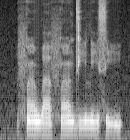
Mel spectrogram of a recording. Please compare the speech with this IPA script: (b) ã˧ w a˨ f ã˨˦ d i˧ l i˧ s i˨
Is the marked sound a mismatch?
yes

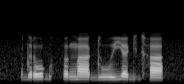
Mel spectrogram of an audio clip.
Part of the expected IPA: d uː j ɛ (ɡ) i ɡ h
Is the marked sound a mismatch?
no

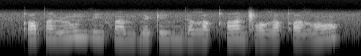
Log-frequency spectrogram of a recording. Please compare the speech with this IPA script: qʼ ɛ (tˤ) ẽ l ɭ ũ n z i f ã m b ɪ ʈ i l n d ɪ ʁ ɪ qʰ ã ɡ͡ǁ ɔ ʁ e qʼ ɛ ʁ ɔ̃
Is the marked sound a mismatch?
no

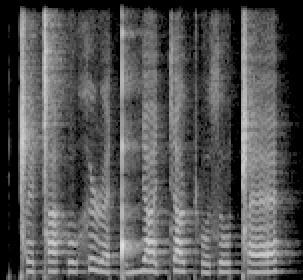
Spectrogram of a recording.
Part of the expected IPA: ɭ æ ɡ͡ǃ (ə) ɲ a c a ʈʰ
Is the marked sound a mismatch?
yes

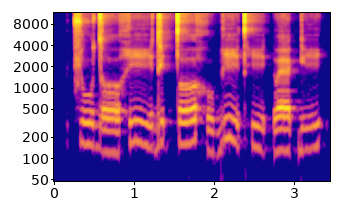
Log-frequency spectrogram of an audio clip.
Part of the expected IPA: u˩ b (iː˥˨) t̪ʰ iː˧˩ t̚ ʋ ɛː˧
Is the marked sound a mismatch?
no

